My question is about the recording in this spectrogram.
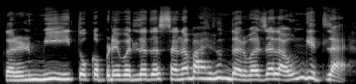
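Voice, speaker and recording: Woman doing a young wife, headstrong, teasing, insistent, caring, fairly high voice. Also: fairly even intonation, normal speed, darkish tone, natural voice.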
